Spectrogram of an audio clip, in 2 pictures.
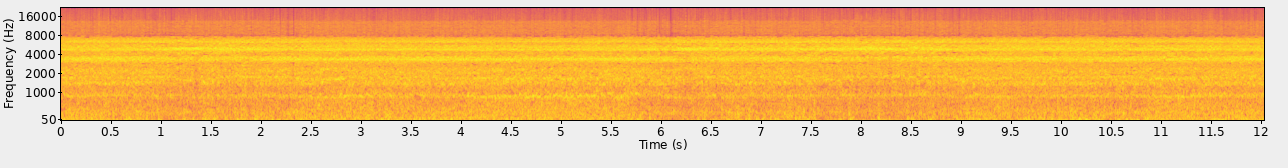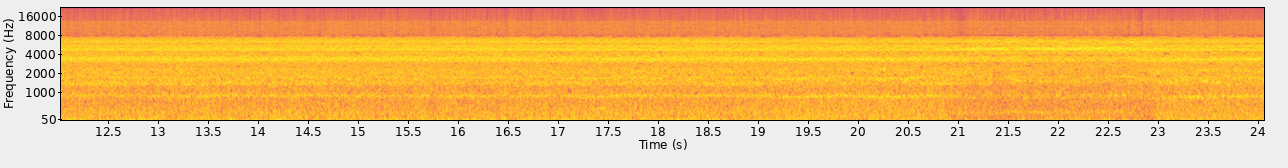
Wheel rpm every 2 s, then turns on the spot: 230, 230, 220, 230, 230, 230, 230, 230, 230, 230, 220, 210.
none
